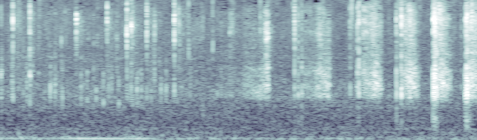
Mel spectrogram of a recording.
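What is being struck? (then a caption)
Plastic handheld game console. Long nails tap and scratch the back and buttons of a Nintendo Switch, a hollow, handheld-size plastic console with attached controllers, held in both hands. Quick, irregular, dry clicks and scratchy ticks sound bright and crisp, with a faint low rumble underneath in the first part. The last few taps are sharper and louder.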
